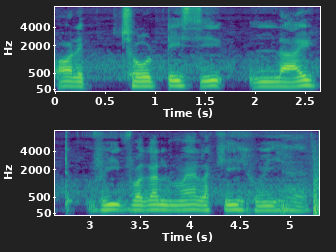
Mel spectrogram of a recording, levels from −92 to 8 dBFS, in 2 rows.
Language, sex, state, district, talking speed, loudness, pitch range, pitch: Hindi, male, Uttar Pradesh, Lalitpur, 125 wpm, -17 LUFS, 115-135 Hz, 125 Hz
